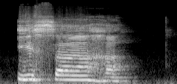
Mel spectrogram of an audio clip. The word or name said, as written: isaha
